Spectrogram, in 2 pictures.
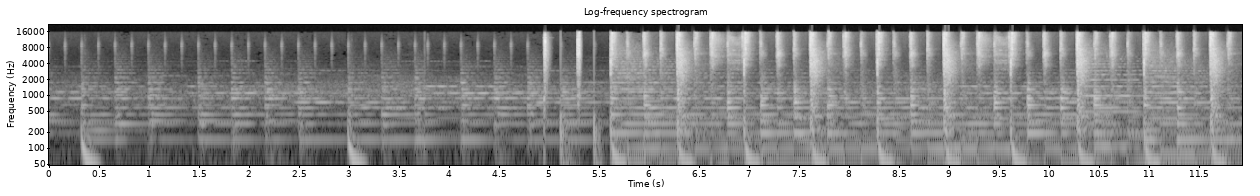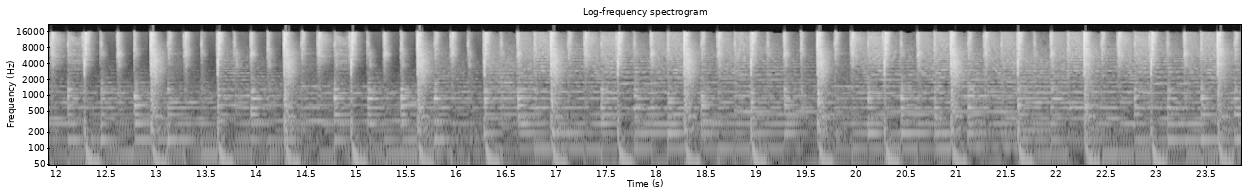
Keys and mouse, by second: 3.1 shift+middle drag, 3.5-4.0 middle drag, 4.4 shift+middle click, 4.8 shift+middle click, 7.6 click, 8.8 click, 9.9 s, 13.8-14.7 ctrl+drag, 13.8-14.7 ctrl+right drag, 14.8-15.3 drag, 14.8-15.3 right drag, 15.6 shift+click, 16.3-16.7 drag, 17.0 shift+click, 19.8 s.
